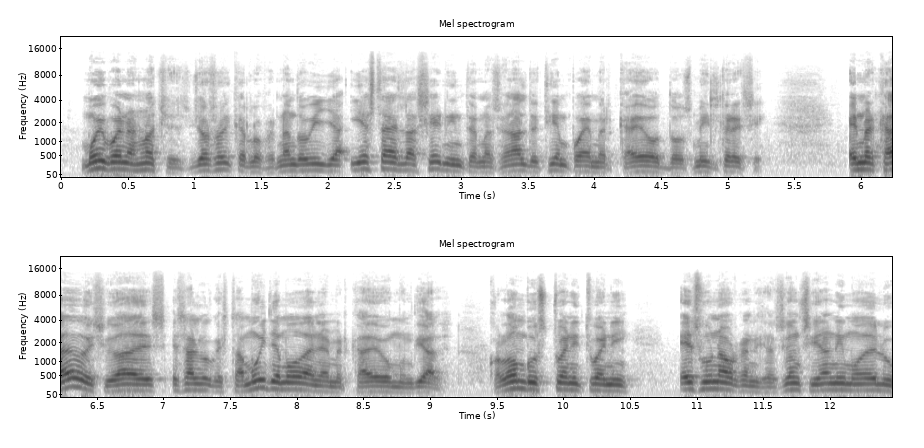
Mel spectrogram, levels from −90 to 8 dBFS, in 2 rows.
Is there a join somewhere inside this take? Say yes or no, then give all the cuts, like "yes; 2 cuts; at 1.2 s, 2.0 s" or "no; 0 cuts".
yes; 1 cut; at 7.0 s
